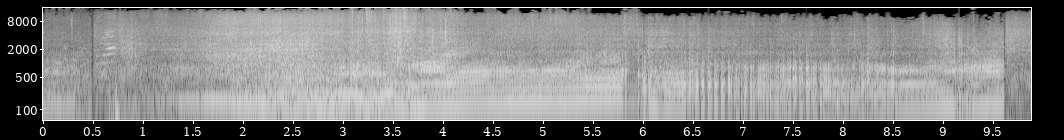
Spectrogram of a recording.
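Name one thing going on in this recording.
A rally car engine roars loudly as the car speeds past close by.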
